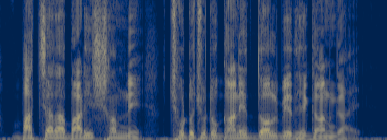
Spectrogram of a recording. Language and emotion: Bengali, neutral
